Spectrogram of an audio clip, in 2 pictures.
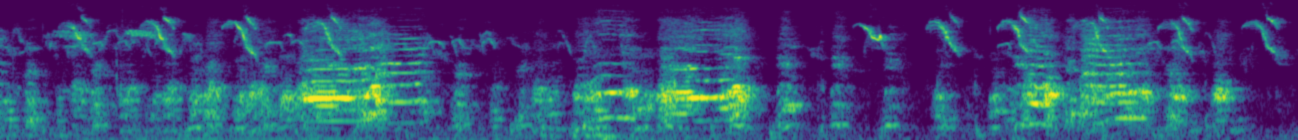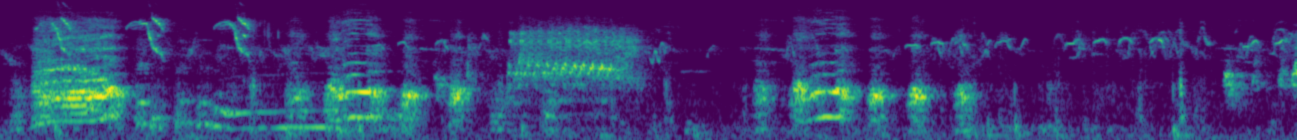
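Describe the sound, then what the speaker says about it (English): An old Easter Egger rooster clucks and murmurs in short bursts close by, with other birds calling faintly in the background. "our Easter egger rooster"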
